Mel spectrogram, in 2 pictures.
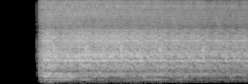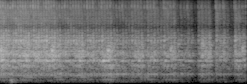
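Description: A prize wheel spins with a dense whirring rattle that starts abruptly and loud, then slowly loses speed until separate ticking clicks can be heard near the end.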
